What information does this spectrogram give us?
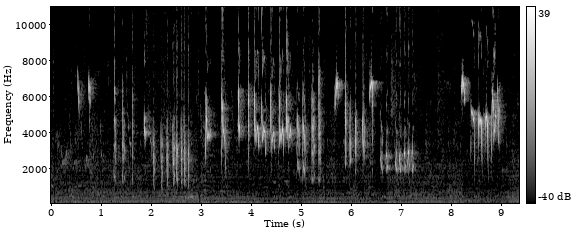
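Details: Black-browed reed warbler in long, lively song, mixing sharp high whistles, dry rattling bursts and harsh buzzy chatter in a near-continuous varied stream, with brief pauses between phrases.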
